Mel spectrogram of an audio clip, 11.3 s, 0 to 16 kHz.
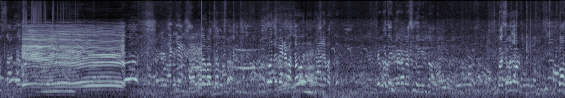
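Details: At Raniganj haat in Dinajpur on 21/1/25, an improved-breed dairy cow or calf gives one loud, two-second moo, strongly harmonic and slightly rising, then the busy market crowd talks and haggles over prices.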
